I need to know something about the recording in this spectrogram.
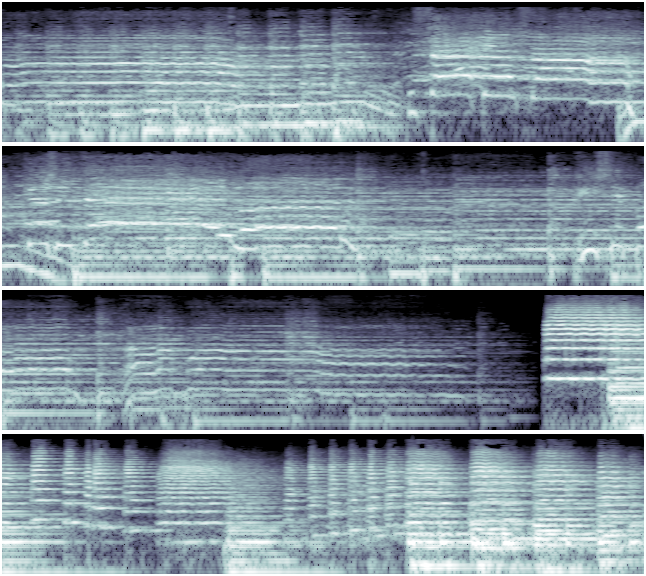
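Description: A French chanson recording plays loudly and steadily, with a singing voice over lively band accompaniment, then drops out for a moment before bursting back in even brighter and fuller.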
